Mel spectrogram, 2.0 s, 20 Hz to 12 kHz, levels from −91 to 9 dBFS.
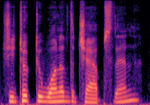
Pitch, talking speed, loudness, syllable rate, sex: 145 Hz, 240 wpm, -17 LUFS, 5.0 syllables/s, male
